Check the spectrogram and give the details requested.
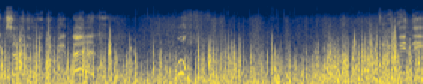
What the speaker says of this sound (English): The wind's a bit bad.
